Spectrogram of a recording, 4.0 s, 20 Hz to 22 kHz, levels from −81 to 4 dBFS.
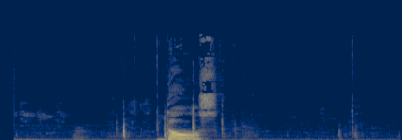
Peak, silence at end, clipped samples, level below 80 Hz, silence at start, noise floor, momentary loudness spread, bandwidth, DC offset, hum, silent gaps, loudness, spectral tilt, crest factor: -6 dBFS; 1.85 s; under 0.1%; -58 dBFS; 1.6 s; -61 dBFS; 21 LU; 16.5 kHz; under 0.1%; none; none; -22 LUFS; -3.5 dB/octave; 22 dB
